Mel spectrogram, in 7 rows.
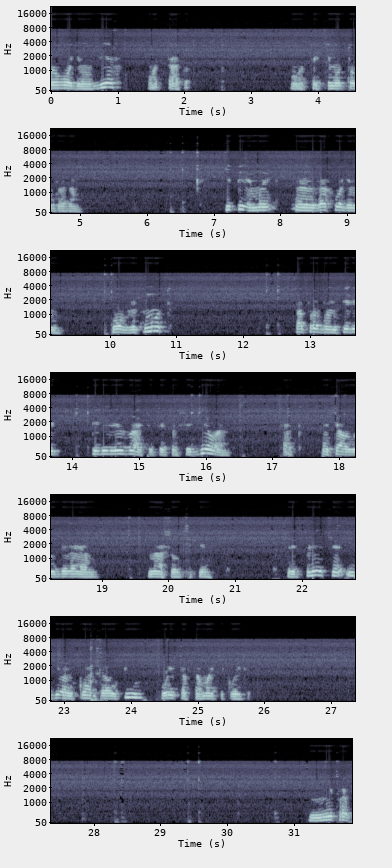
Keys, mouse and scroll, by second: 0.8 click, 6.3-10.0 drag, 12.3 click, 15.8 shift+click, 17.0 click, 19.4 shift+click, 23.3 ctrl+p, 28.2 click, 29.3 click, 30.7 middle click.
